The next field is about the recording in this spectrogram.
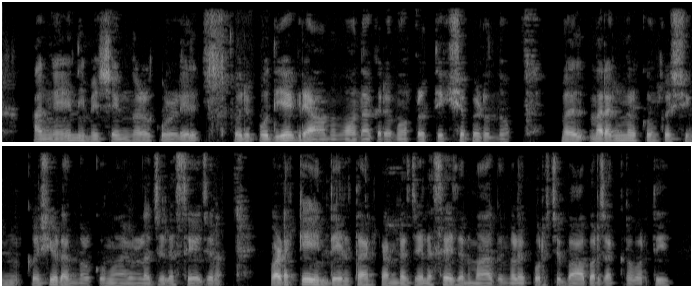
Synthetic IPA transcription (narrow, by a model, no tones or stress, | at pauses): ɐŋːɐnenimiʂjɐŋːɐɭkuɭːilo̞ɾupuðijɐɡɾaːmɐmo̞ːnɐɡɐɾɐmo̞ːprɐt̪jɐːkʂɐpːe̞ɽunːu | mɐɾɐŋːɐɭkumʂkrɨʂiiɽɐŋːɐɭkumaːjuɭːɐd͡ʑelɐse̞ːd͡ʑɐnɐm | ʋɐɽɐkːeind̪jɐjilt̪aːnkɐɳɖɐd͡ʑelɐse̞ːd͡ʑɐnɐmaːɡɐŋːɐɭe̞kːurɐt͡ɕːɨbʱaːbɐrt͡ɕɐkrɐʋɐrt̪i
